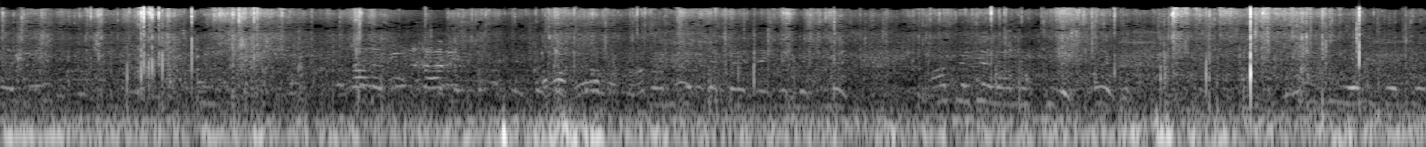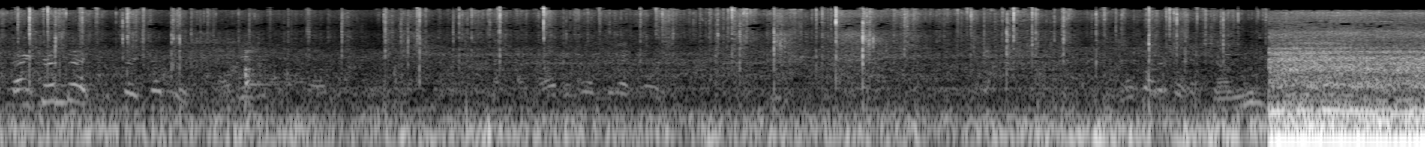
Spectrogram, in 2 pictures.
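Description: Dry brush burns, crackling and popping sharply.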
